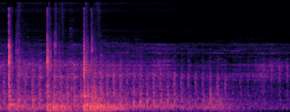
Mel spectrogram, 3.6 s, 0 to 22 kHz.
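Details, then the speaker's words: Differential with "four-one" gears, wheel spun by hand: sharp clicks about half a second apart from inside the pumpkin, and the wheel sometimes stops turning. Oil recently changed, no pinion or cover leaks. Clicking of unknown cause. "it's like a clicking noise now these do have four1 gears and I know that some gears can make a little noise"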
